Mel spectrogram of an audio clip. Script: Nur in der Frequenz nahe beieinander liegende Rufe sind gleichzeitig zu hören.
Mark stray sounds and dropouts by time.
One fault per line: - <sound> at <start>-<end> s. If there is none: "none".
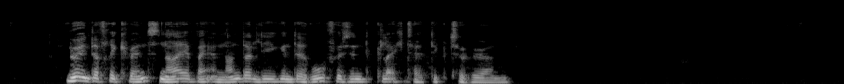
none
